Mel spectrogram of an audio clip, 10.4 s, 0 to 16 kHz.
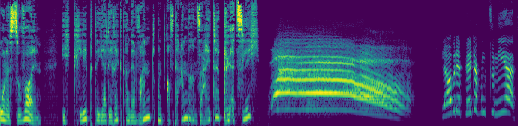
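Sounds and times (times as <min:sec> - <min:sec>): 
speech: 0:00.0 - 0:05.2, 0:09.1 - 0:10.3
loud sustained human scream: 0:05.4 - 0:08.3.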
